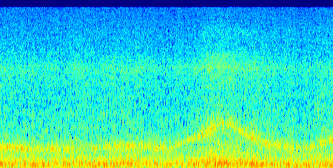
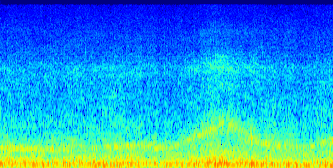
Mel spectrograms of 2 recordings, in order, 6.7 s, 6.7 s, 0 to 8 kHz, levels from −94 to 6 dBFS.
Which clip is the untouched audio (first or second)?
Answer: first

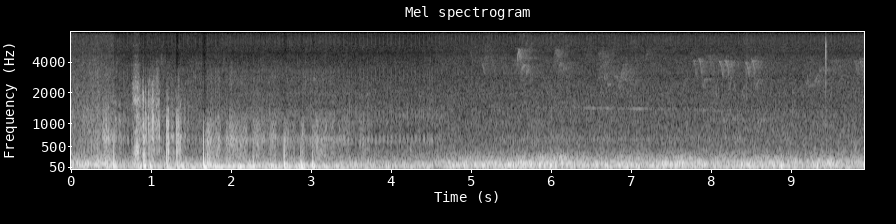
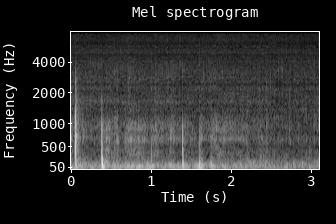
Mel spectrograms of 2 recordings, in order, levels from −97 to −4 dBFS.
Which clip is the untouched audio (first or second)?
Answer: first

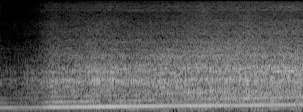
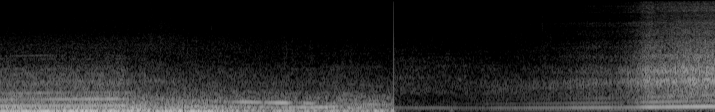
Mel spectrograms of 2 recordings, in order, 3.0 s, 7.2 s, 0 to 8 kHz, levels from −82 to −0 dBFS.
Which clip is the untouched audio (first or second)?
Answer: second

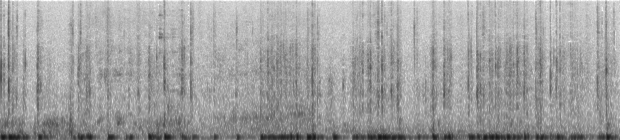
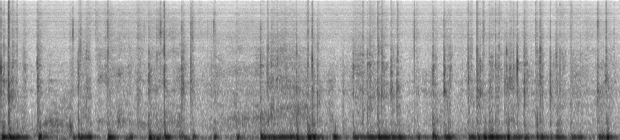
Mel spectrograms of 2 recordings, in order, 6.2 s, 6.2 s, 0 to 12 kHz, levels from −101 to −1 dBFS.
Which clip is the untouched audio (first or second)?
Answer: first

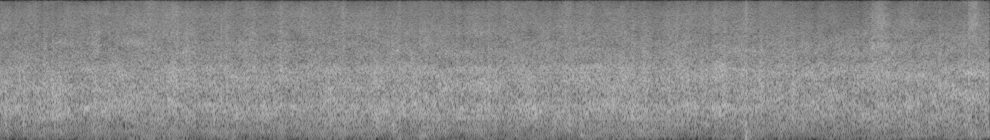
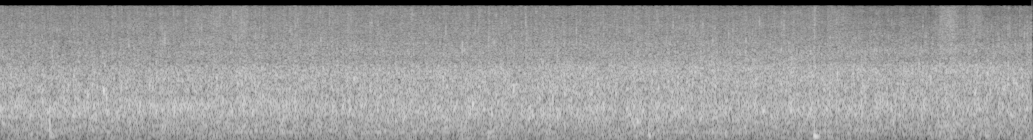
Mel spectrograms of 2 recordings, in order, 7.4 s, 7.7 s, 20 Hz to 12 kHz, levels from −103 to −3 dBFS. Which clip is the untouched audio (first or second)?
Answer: second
